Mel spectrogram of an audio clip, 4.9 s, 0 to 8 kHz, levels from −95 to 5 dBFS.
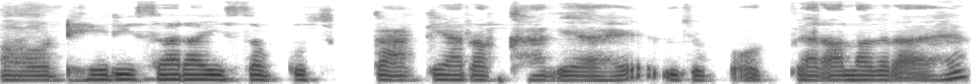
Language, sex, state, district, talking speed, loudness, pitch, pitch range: Hindi, female, Bihar, Purnia, 195 wpm, -26 LUFS, 165 Hz, 155-170 Hz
